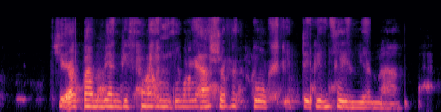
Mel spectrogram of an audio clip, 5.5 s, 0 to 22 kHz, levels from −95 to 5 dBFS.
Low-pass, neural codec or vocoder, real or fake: 10.8 kHz; codec, 24 kHz, 1.5 kbps, HILCodec; fake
